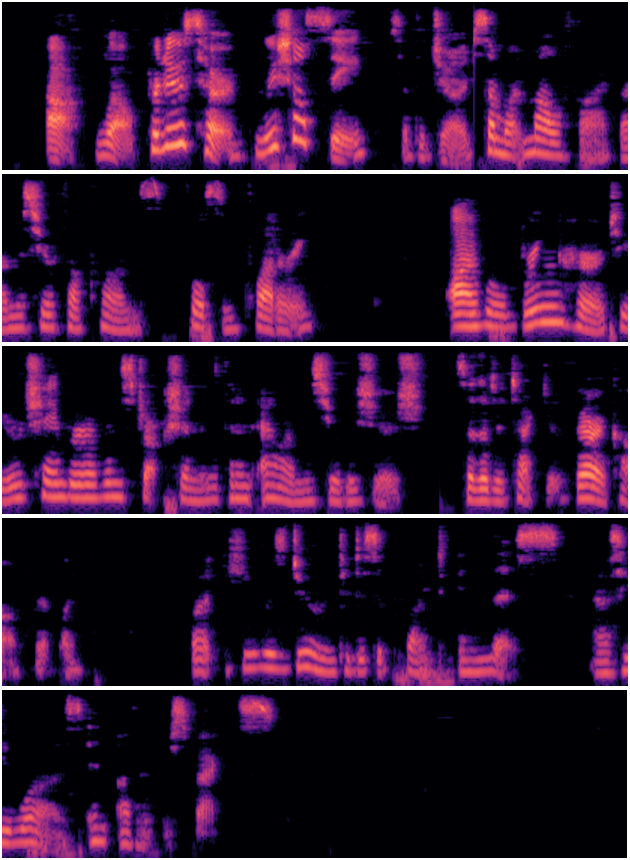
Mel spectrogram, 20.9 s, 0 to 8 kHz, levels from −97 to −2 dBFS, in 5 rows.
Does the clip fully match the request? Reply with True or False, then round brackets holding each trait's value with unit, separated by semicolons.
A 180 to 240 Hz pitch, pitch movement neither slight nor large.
True (185 Hz; 3.7 semitones)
